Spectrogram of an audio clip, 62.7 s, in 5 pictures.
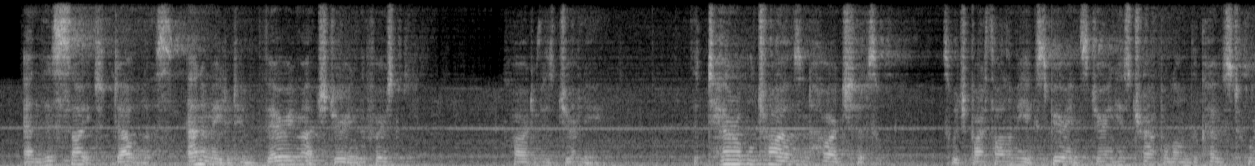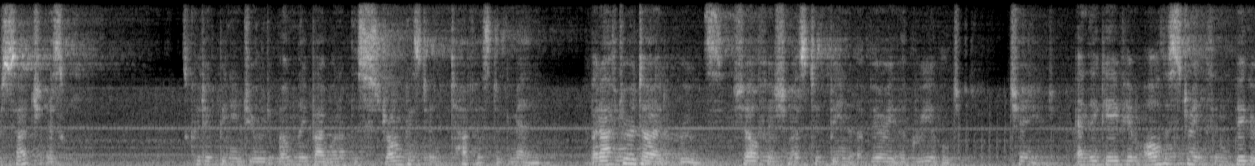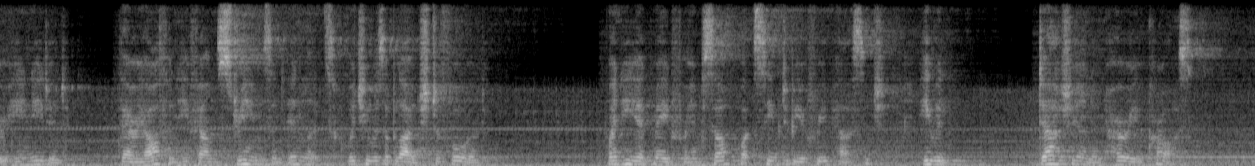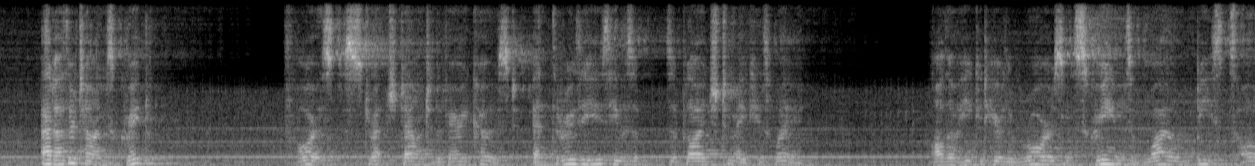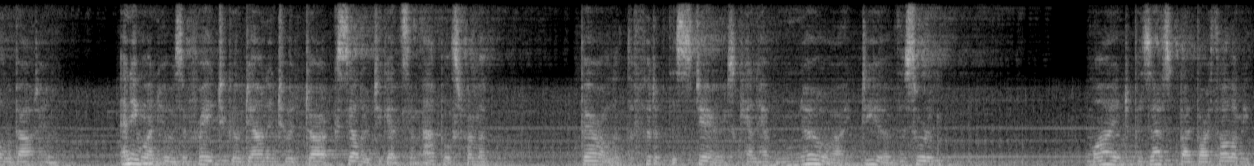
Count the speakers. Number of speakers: one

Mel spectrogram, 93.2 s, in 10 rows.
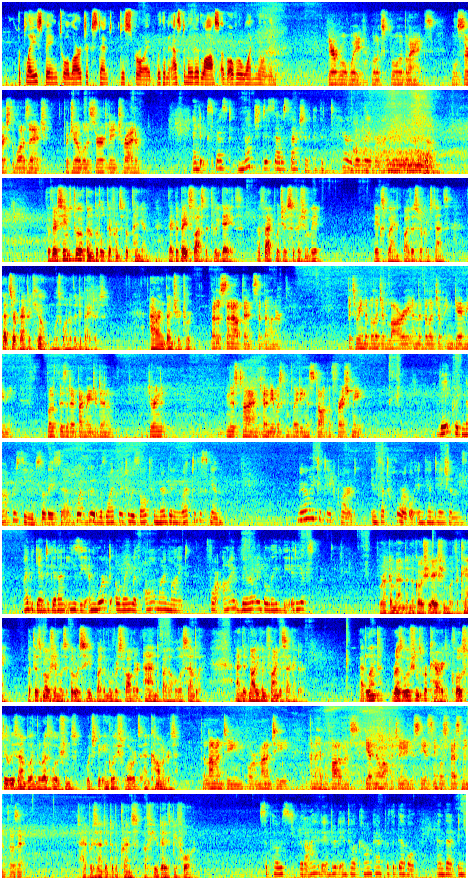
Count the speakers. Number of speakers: four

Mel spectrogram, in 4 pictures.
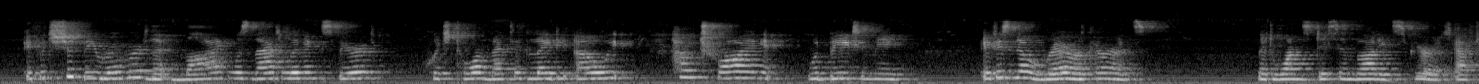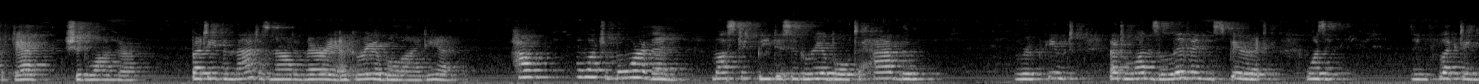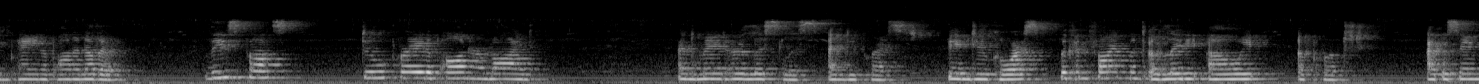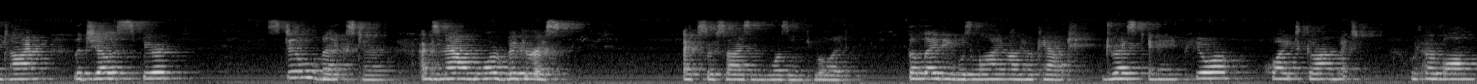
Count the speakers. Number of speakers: one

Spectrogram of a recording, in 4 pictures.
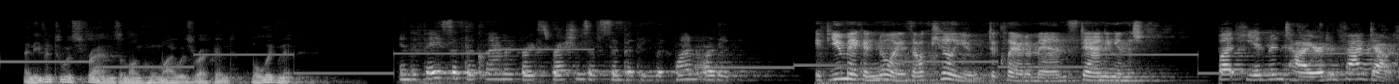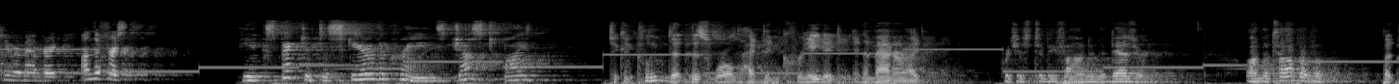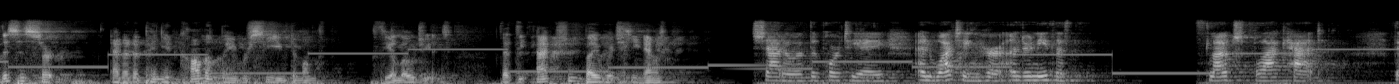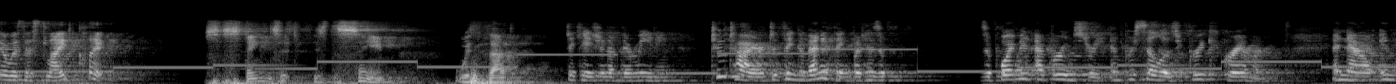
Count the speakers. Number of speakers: seven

